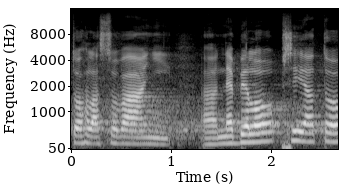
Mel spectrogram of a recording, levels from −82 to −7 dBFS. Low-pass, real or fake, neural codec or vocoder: 14.4 kHz; real; none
